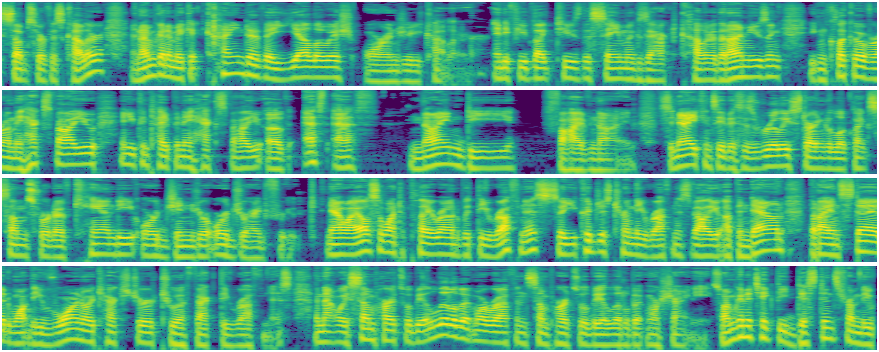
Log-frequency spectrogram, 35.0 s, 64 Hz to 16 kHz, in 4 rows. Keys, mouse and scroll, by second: 4.9-5.8 scroll down 5, 6.9 click, 14.8 scroll down 2, 14.8 scroll up 1, 15.0-16.5 shift+middle drag, 16.5-17.6 scroll down 1, 17.6 scroll down 1, 19.0 middle click, 20.2-20.7 scroll down 7, 20.7 scroll up 2, 21.7-24.6 drag, 25.0 middle click, 25.1-26.1 scroll down 2, 26.1 click, 28.7-29.7 scroll up 1, 29.7 scroll up 1.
